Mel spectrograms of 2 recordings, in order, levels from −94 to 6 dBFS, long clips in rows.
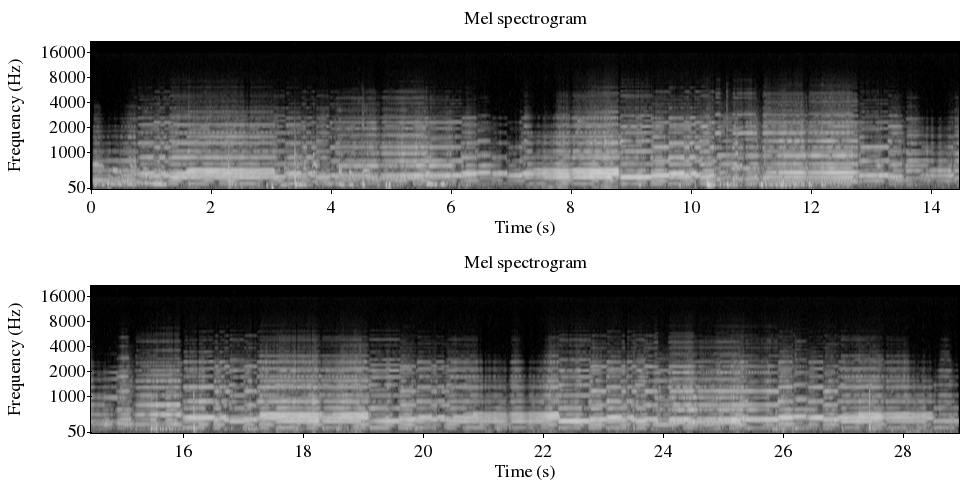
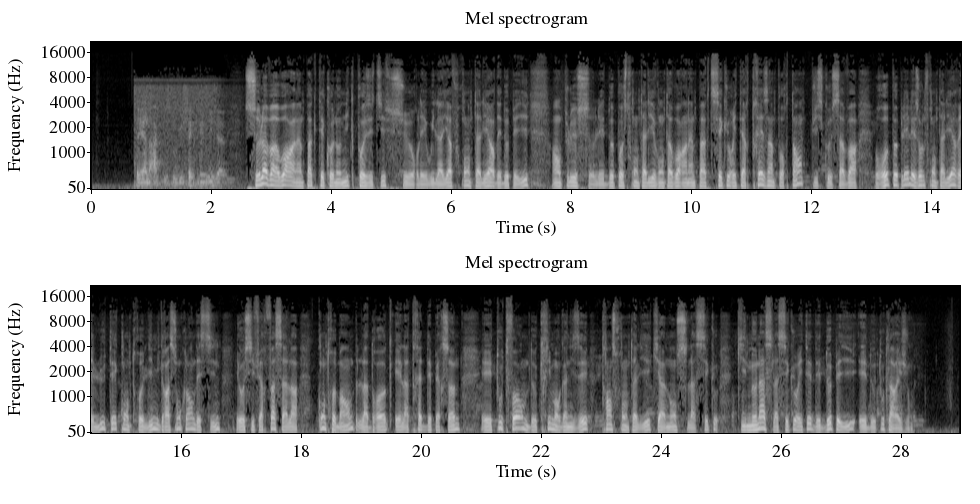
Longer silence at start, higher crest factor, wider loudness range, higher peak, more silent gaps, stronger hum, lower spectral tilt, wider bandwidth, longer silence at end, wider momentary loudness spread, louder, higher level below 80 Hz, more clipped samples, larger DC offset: second, 0.05 s vs 0.7 s; about the same, 14 dB vs 14 dB; first, 5 LU vs 2 LU; about the same, -8 dBFS vs -10 dBFS; neither; neither; first, -9 dB/octave vs -6 dB/octave; second, 5.8 kHz vs 16 kHz; second, 0 s vs 0.7 s; about the same, 9 LU vs 8 LU; first, -22 LUFS vs -25 LUFS; second, -52 dBFS vs -44 dBFS; neither; neither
